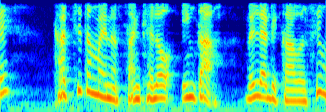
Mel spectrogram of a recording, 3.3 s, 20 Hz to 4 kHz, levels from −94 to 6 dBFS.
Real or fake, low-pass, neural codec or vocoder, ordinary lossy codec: fake; 3.6 kHz; codec, 16 kHz, 4 kbps, FunCodec, trained on LibriTTS, 50 frames a second; none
